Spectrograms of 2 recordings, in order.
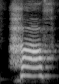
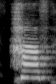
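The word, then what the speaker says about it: half: pół po czyli It's have past ten OK I jeszcze spójrz w have nie wymawiasz jednej litery nie wymawiasz l to nie ma litera w tym wyrazie jej tam nie ma więc have past ten albo jest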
